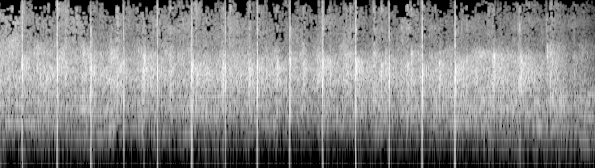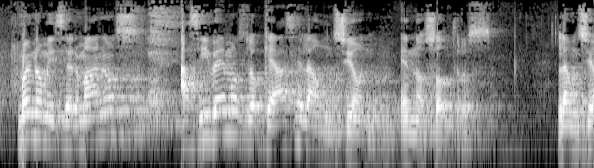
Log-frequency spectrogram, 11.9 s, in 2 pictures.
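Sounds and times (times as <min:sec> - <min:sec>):
audience applause: 0:00.0 - 0:06.5
speech: 0:06.1 - 0:11.8.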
